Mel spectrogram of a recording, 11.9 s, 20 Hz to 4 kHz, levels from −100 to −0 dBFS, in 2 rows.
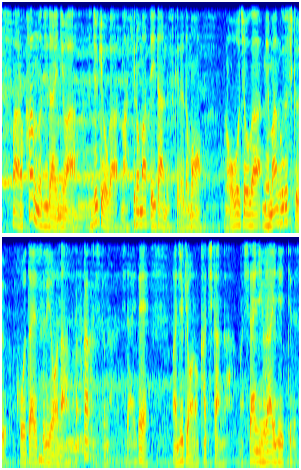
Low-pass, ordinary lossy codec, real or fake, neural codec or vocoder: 3.6 kHz; none; fake; codec, 16 kHz, 8 kbps, FreqCodec, larger model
